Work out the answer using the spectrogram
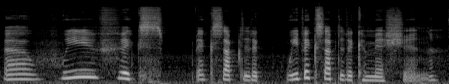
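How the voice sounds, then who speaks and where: A woman game streamer with a slow, playful delivery and lively pitch. She chats and reads lines aloud, with faint typing and game sound behind her. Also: a little hiss or hum. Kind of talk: livestream gameplay chat, reading dialogue aloud. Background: typing and game ambience.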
